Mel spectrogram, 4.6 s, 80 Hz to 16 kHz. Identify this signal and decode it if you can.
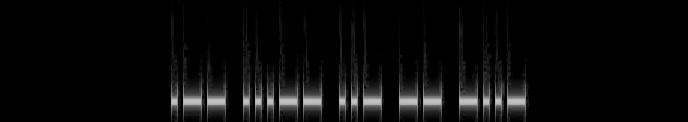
Morse code, heard as a keyed tone, about 32 wpm, 700 Hz. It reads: W3UMX
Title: USA Call Signs - 5 Characters - 3x Character Spacing - 30wpm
